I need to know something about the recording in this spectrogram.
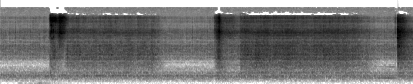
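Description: Game sound effects burst out with short whooshes.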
